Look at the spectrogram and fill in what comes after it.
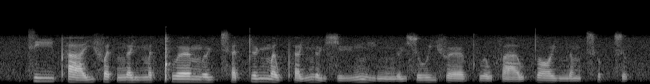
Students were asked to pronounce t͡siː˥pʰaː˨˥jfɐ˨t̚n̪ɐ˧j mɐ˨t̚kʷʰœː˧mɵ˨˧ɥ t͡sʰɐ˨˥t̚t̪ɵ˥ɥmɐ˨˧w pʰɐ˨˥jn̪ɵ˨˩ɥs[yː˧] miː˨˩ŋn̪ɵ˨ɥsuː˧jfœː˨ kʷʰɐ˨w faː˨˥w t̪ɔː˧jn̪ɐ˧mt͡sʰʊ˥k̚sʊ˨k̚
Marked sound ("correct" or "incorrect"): incorrect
